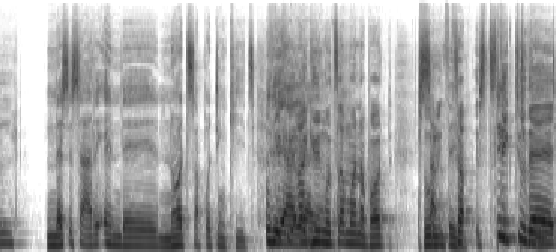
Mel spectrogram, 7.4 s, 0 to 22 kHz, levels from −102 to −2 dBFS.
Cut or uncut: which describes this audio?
cut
